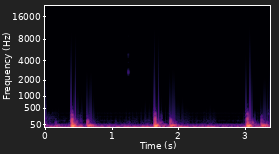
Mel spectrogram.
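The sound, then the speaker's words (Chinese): A muffled heartbeat thumps in low double beats, three lub-dub pairs at an even pace, with no voices over it; it is a young man's heart beating fast while he is hugged by a girl. “你的心跳得好快呀，第一次被女孩子这样抱吗？”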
